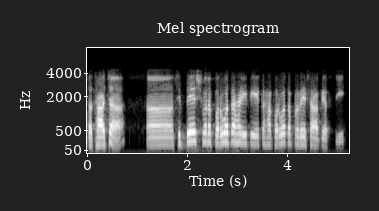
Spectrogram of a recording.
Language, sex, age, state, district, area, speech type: Sanskrit, male, 30-45, Karnataka, Shimoga, rural, conversation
